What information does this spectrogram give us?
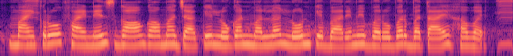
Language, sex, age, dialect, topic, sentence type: Chhattisgarhi, female, 25-30, Western/Budati/Khatahi, banking, statement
